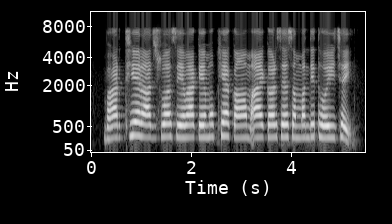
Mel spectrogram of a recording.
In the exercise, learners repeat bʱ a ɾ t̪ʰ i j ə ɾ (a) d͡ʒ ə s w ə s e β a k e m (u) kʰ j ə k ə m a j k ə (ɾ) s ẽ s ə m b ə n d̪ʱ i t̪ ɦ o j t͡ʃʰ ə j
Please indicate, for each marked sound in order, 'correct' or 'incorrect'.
correct, correct, correct

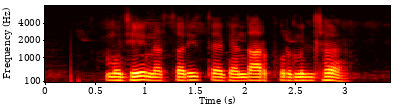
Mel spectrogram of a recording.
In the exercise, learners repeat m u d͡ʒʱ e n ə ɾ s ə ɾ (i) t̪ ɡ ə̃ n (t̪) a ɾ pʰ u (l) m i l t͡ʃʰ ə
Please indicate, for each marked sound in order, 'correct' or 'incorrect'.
correct, incorrect: d̪, incorrect: ɾ

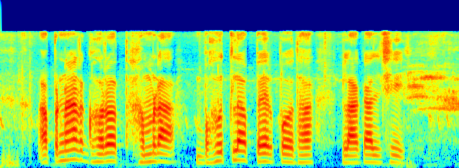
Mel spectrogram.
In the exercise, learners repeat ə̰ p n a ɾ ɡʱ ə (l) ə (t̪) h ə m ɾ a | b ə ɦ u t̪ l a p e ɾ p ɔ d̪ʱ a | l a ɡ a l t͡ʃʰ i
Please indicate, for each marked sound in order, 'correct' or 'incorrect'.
incorrect: ɾ, correct

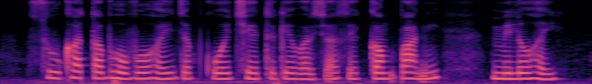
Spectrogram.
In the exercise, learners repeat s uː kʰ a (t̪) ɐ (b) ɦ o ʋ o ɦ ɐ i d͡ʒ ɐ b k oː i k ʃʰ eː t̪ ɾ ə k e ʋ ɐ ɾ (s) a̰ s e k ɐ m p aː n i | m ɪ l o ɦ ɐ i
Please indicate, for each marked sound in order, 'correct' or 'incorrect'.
correct, correct, incorrect: ʃ

